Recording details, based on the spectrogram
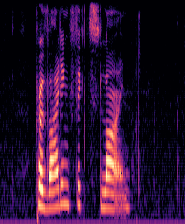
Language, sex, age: English, female, 18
